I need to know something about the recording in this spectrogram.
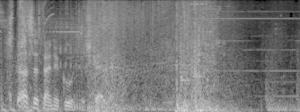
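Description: A burst of magical energy whooshes and crackles.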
